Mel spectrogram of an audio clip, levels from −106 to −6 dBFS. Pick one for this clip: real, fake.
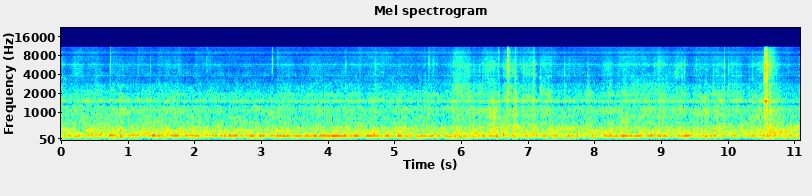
fake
